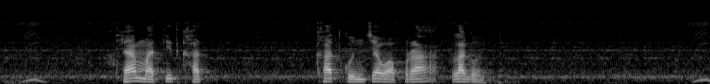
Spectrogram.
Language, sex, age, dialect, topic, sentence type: Marathi, male, 31-35, Varhadi, agriculture, question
